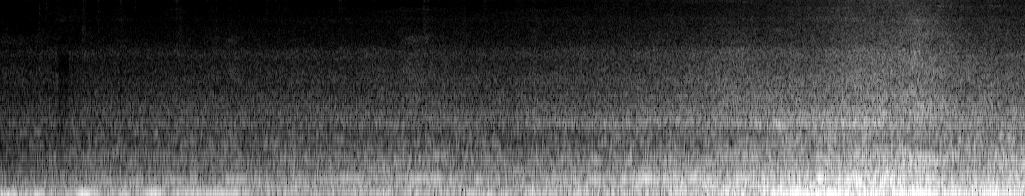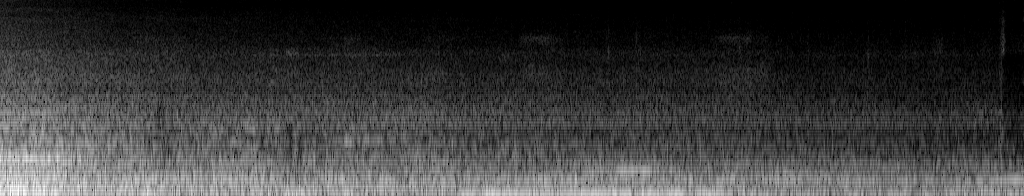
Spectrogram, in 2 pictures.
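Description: Road traffic beside the pavement: a car passes close by, its tyre and engine noise swelling to a peak about eight to ten seconds in and then fading, over a steady low rumble of traffic.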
